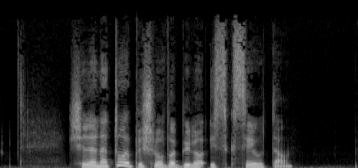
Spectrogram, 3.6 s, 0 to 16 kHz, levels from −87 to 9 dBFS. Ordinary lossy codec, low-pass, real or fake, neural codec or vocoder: MP3, 64 kbps; 14.4 kHz; fake; codec, 32 kHz, 1.9 kbps, SNAC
